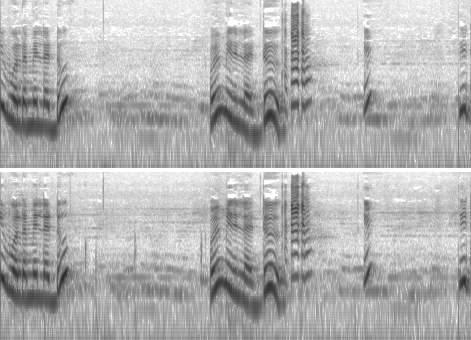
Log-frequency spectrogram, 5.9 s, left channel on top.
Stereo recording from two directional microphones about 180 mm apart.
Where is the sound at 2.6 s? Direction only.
15° left (ahead or behind).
